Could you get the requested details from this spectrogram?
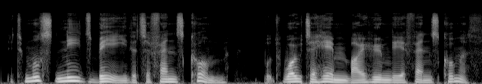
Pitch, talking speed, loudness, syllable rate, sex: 115 Hz, 200 wpm, -19 LUFS, 4.9 syllables/s, male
